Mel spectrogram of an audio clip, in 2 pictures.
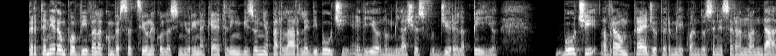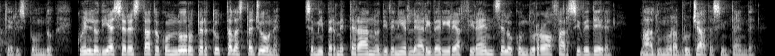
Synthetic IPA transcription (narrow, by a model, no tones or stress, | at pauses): pert̪eneːɾeumpɔvːiːvalakoɱversat̪sːjoːnekonlasiɲːoɾiːnakɛt̪linbizoɲːaparlarled̪ibuːt͡ʃied̪iːonomːilaʃːasfud͡ʒːiːɾelapːiʎːo | buːt͡ʃiʔavɾʔaumpɾɛːd͡ʒopermekːwand̪osenesaɾanːoand̪aːt̪eɾispond̪okwelːod̪iɛsːeɾest̪aːt̪okonloːɾopert̪ut̪ːalast̪ad͡ʒoːne | semːipermet̪ːeɾanːod̪ivenirlearːiveɾiːɾeafːiɾɛnt̪selokond̪urːɔafːarsived̪eːɾe | ma̰ːd̪unoːɾabɾut͡ʃaːt̪asint̪ɛnd̪e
